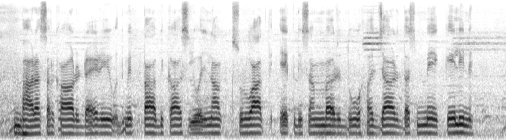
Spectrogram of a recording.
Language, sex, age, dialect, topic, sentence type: Maithili, male, 25-30, Bajjika, agriculture, statement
